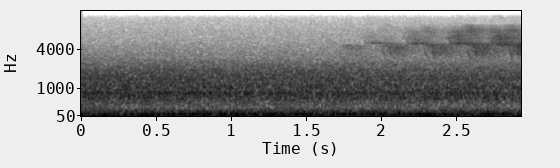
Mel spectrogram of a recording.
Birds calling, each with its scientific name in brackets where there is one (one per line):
Ovenbird (Seiurus aurocapilla)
